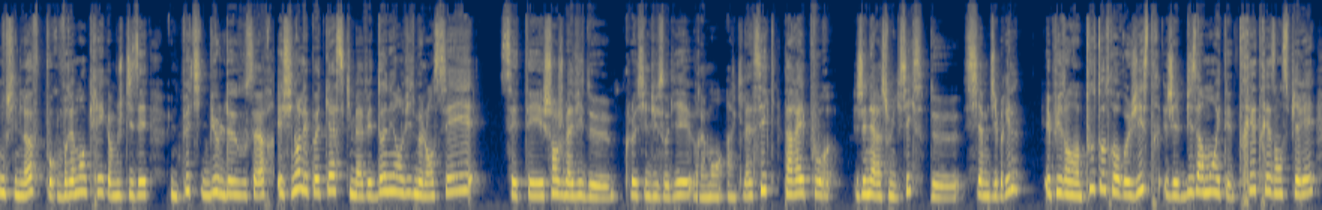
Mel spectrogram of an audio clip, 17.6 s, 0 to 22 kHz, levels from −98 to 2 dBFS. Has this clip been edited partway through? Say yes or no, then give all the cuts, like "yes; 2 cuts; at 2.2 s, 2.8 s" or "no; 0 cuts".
yes; 2 cuts; at 3.6 s, 12.4 s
